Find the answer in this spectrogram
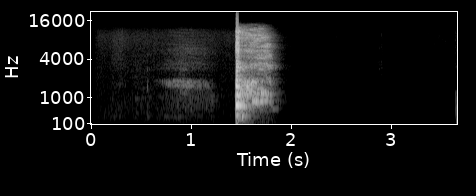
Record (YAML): cough_length: 3.7 s
cough_amplitude: 29204
cough_signal_mean_std_ratio: 0.18
survey_phase: beta (2021-08-13 to 2022-03-07)
age: 65+
gender: Female
wearing_mask: 'No'
symptom_runny_or_blocked_nose: true
symptom_headache: true
symptom_onset: 13 days
smoker_status: Never smoked
respiratory_condition_asthma: false
respiratory_condition_other: false
recruitment_source: REACT
submission_delay: 1 day
covid_test_result: Negative
covid_test_method: RT-qPCR
influenza_a_test_result: Unknown/Void
influenza_b_test_result: Unknown/Void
